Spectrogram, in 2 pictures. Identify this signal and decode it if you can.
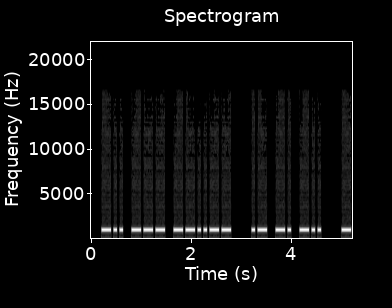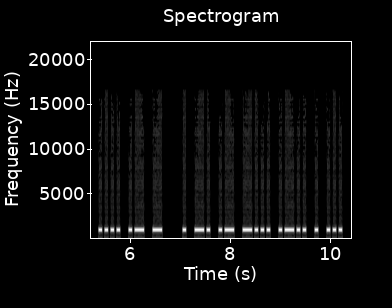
Morse code, heard as a keyed tone, about 20 wpm, 1000 Hz. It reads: DO, AND THAT ENABLES
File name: qotdfiles / 20wpm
